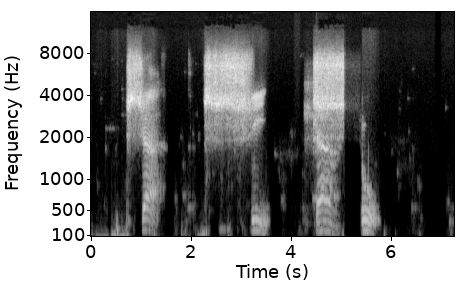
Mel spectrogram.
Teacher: Ya, huruf sya, sya, huruf sya atau shin ya. Di sini dia sama dengan huruf jim dari lidah tengah juga, hanya saja dia tidak sampai menempel ke langit-langit, hanya mengarah saja.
